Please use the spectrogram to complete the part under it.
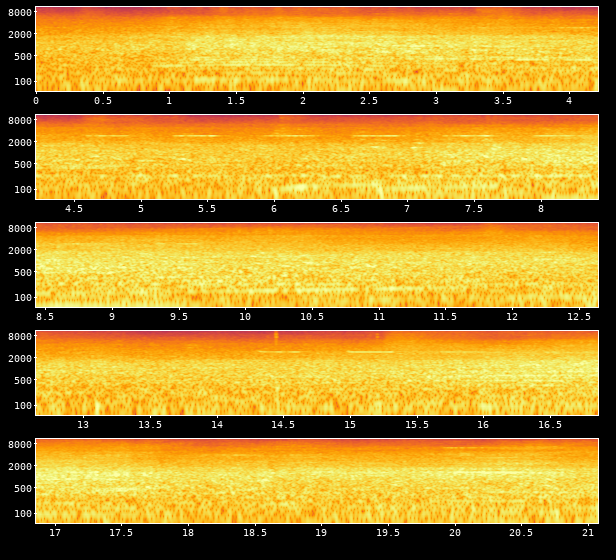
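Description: Traffic roars steadily along a busy city street outdoors.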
